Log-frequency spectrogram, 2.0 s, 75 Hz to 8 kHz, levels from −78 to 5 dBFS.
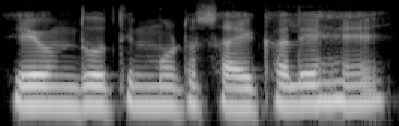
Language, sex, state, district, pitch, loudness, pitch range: Hindi, male, Jharkhand, Deoghar, 170 Hz, -18 LUFS, 165-175 Hz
